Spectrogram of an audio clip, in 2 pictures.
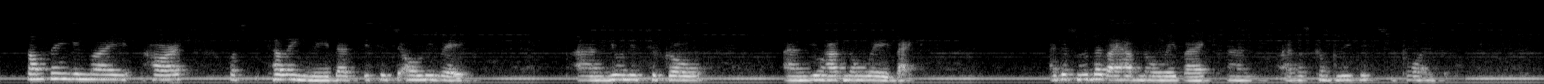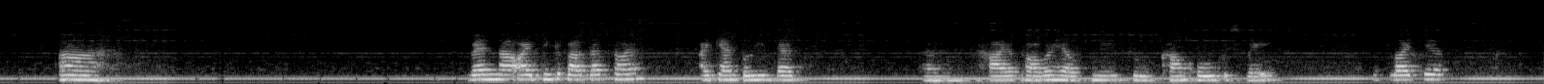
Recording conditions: video call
